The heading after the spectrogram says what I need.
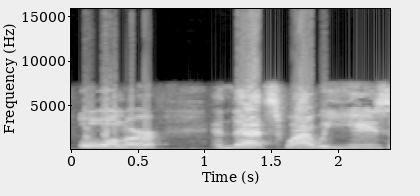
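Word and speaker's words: Euler: whose name starts with an e but it's pronounced aller and that's why we use an e is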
